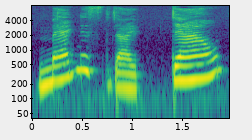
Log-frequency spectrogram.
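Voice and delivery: plain reading voice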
